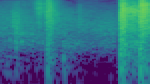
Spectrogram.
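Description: Tracer gunfire in a military video game: a few short bursts of shots, softer at first, then one loud close crack at the end.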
